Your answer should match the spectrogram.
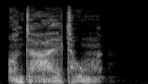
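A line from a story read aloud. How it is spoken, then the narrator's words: Hissing, swan-like voice. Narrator (German): setzte Edwin an und hörte die Worte halb wie das Fauchen der Schwäne herauskommen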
